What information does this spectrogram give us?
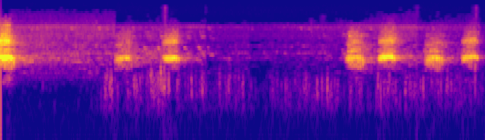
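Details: Free Toco toucan eating papaya in a Brazilian yard: rasping, frog-like croaks, two spaced notes, a brief silence, then four quick harsh croaks close together.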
